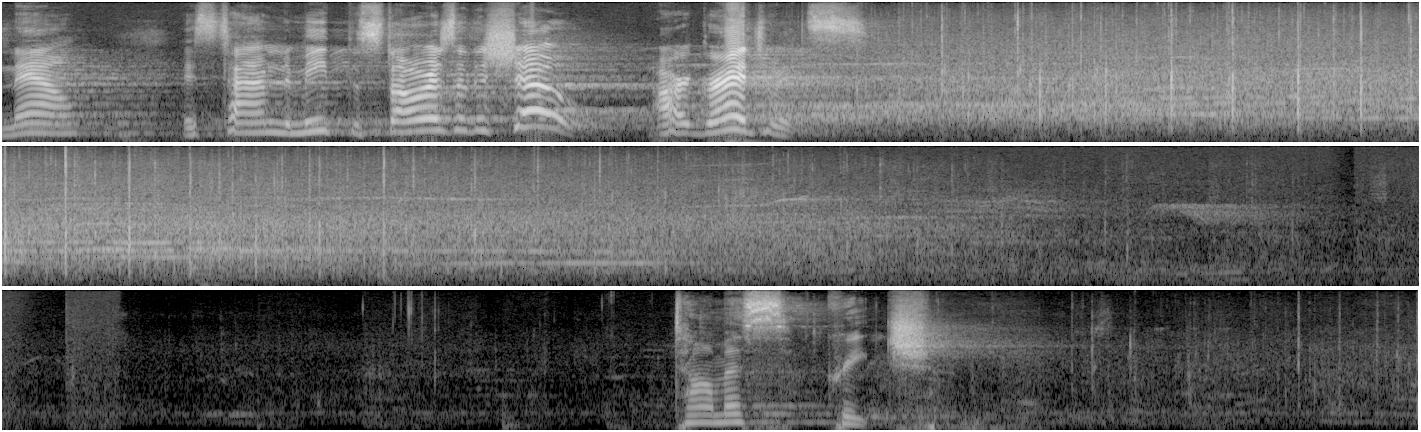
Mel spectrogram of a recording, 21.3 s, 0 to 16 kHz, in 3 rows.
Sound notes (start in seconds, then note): 3.8 cheers/applause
